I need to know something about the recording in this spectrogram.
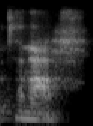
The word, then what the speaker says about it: Tanakh: Yes, I mean, it's probably easy for you to say it because the ch sound is something that's common in Islam, but I know some people have a hard time with it, but we pronounce it the Tanakh.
